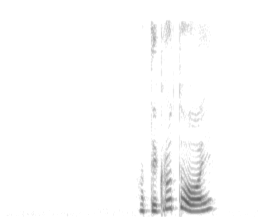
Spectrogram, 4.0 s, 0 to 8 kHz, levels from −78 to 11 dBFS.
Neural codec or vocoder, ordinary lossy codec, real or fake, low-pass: none; MP3, 32 kbps; real; 7.2 kHz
